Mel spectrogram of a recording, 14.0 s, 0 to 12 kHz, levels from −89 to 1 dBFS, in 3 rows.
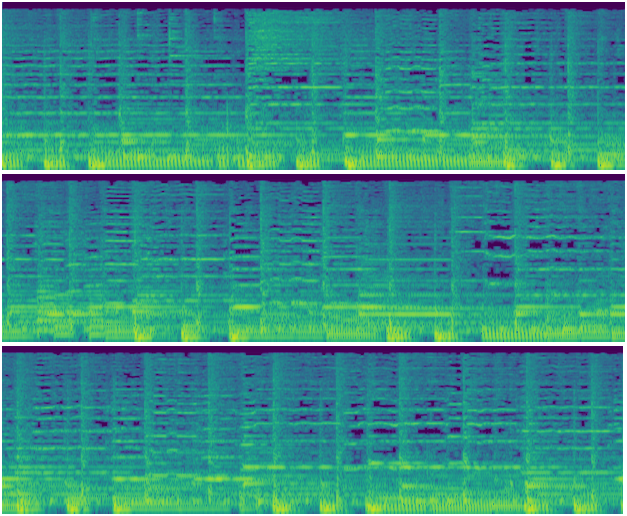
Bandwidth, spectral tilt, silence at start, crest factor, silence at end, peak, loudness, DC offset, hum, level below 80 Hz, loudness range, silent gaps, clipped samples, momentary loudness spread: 11 kHz; -5 dB/octave; 0 s; 16 dB; 0 s; 0 dBFS; -17 LUFS; under 0.1%; none; -24 dBFS; 1 LU; none; under 0.1%; 3 LU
